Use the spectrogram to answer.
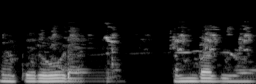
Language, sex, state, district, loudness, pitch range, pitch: Rajasthani, male, Rajasthan, Churu, -23 LUFS, 140-145 Hz, 140 Hz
